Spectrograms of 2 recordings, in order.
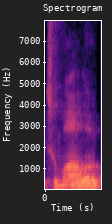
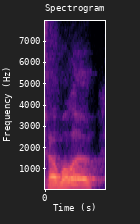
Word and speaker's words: Tumalo: think you're running the tamalo group is that yep i've got the group here sorry yeah that's all right you're not alone in fact more people pronounce it like that than tumalo so yeah right now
